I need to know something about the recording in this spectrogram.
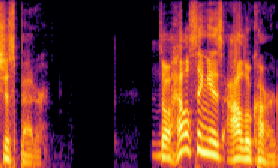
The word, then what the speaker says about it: Alucard: Yeah, because like, when they say in Japanese, Arcardo, right? Like, because they can't do L's. So, like, phonetically, they're saying Arcard. So, like, they're trying to argue his name's fucking Arcard when Dracula backwards is Alucard, right?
